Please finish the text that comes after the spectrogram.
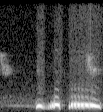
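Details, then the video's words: Spotted dove lure call used to provoke fighting. A faint thin lead-in, then a loud hoarse two-note coo and a drawn-out vibrating, purring coo, all in near silence. "cu gáy, cu cườm thúc đấu và gáy gọi"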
